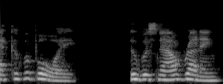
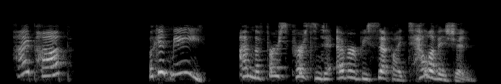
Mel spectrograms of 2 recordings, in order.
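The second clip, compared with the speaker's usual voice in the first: tiny, very high, mouse-like squeak, swooping; 10 semitones higher than usual. Narrating a story: a tiny boy speaks from inside the TV, Mike Teavee's tiny squeaky voice. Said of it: "no louder than the squeaking of a mouse".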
